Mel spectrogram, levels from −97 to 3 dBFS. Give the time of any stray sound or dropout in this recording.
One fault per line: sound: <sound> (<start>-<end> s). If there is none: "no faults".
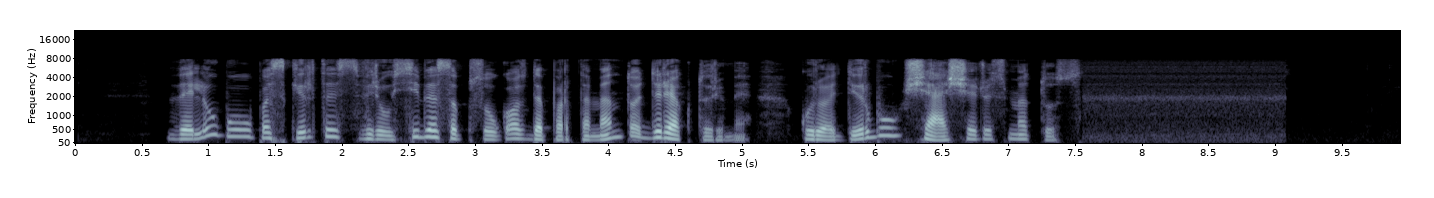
no faults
